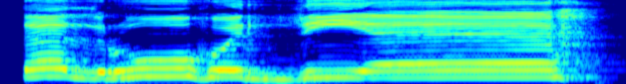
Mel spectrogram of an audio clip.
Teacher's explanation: തദ്റൂഹു റിയാഹ്, റഅന് ശ്രദ്ധയുണ്ട്, റഅനെ ഒന്ന് കനപ്പിച്ചു കൊടുക്കണം · ഇവിടെ വൗ മദ് വന്നിട്ടുണ്ട്, 2 അനക്കം നീട്ടി ഓതി കൊടുക്കണേ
